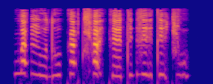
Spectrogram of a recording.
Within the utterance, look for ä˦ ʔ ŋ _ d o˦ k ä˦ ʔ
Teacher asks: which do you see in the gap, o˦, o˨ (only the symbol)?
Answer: o˨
